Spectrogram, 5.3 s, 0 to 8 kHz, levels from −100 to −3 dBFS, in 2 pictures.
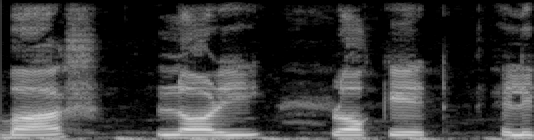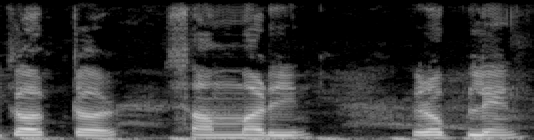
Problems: none marked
